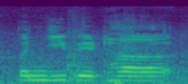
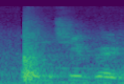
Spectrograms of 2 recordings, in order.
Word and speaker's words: पंछी पेठा: वहाँ पे पूछें कि पंजी पेठा, पंछी पेठा उसके, हाँ पंछी पेठा, सॉरी मैं बार बार गलत प्रोनाउंसिएशन कर रहा हूँ।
